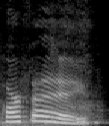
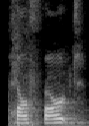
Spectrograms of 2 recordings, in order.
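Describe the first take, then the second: First: The word ends with a 'fay' sound. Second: The word ends with a 'fart' sound. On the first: The speaker calls it right. "no, parfait" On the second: The speaker calls it wrong. "the girl was going parf, parfart"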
